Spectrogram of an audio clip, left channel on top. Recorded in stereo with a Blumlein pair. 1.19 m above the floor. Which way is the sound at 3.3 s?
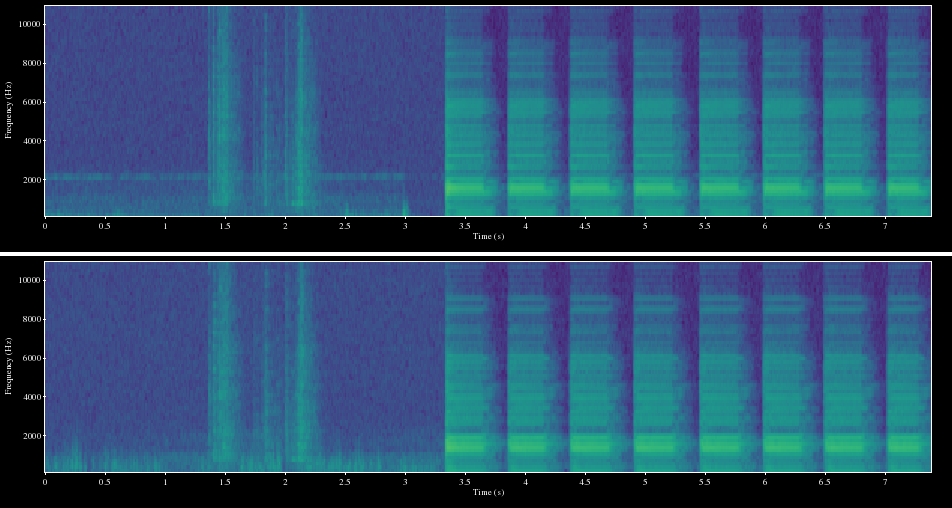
10° left.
